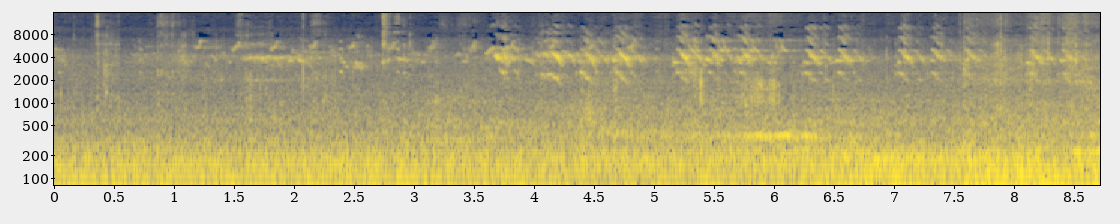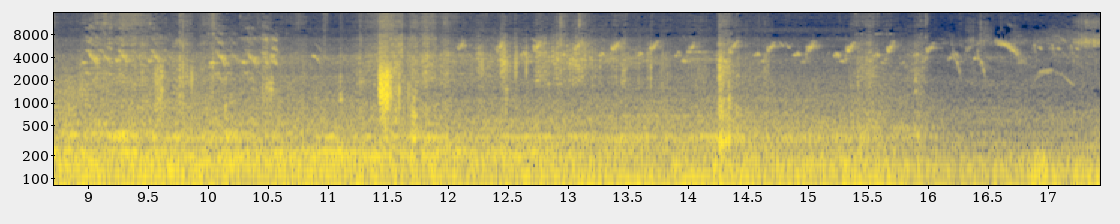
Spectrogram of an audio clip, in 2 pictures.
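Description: Birds chirping: many short, rapid calls repeating throughout over a steady low background hum, with a couple of sharp clicks about two-thirds of the way in.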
